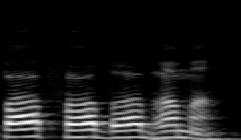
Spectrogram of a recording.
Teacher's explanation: अब प वर्ग में ओष्ठ में देखते हैं हम, प वर्ग जो ओष्ठ की सहायता, देखिए अब जैसे बोलोगे प मतलब ओठ दोनों स्पर्श हो रहे हैं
